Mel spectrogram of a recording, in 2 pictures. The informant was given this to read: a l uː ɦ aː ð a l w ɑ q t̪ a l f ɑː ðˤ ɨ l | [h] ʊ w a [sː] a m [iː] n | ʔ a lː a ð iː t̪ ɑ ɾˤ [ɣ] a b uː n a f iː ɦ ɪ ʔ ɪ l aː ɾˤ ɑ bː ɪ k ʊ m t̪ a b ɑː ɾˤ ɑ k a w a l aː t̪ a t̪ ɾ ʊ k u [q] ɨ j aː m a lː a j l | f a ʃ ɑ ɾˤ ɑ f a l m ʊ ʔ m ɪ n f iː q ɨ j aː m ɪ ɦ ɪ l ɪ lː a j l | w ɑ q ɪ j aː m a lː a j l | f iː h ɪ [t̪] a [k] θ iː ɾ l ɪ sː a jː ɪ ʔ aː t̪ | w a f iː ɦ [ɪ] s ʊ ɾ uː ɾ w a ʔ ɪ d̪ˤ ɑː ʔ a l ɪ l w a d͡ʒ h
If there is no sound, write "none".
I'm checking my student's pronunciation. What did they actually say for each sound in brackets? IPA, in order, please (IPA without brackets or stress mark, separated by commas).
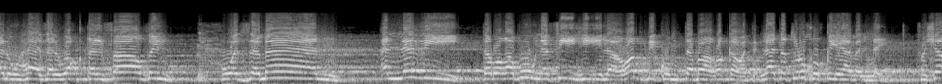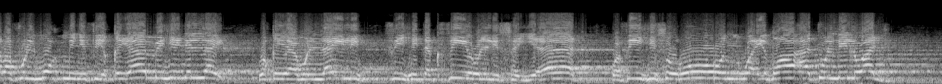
h, zː, aː, ɣ, q, t̪, k, ɪ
